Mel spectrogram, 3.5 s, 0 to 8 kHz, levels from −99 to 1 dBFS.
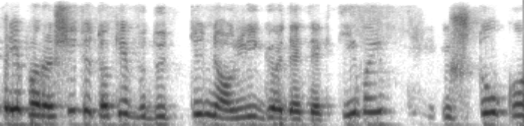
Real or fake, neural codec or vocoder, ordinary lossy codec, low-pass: real; none; Opus, 24 kbps; 7.2 kHz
